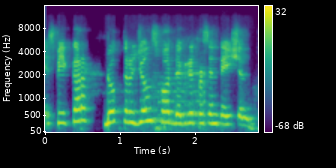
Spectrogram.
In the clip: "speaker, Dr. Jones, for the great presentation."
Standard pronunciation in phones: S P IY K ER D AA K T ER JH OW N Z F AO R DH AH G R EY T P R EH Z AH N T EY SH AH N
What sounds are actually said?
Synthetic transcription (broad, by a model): S P IY K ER D AA K T ER JH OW N S F AO R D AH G R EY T P R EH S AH N T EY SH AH N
